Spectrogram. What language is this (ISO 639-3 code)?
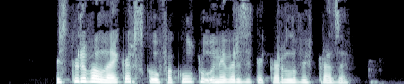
ces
